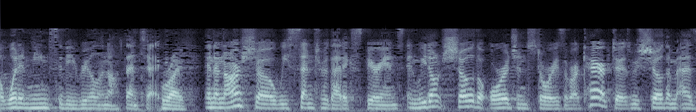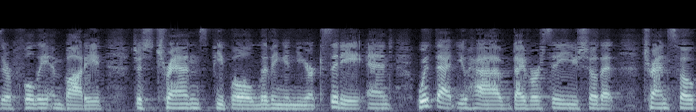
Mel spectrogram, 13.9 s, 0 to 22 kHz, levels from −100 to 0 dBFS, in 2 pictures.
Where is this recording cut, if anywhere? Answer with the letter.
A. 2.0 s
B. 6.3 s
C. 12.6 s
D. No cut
D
